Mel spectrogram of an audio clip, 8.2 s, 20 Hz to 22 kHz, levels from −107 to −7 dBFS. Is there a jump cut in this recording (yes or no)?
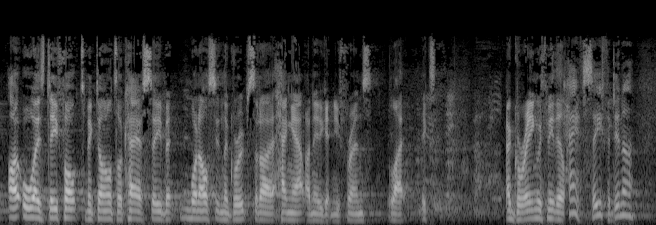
yes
